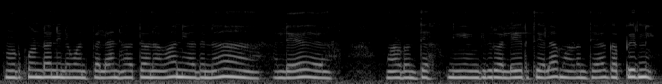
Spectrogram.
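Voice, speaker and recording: A woman's voice: sits high, monotone, mellow, lightly acted. A woman with a North Karnataka accent voicing a chatty, bossy village woman in a cartoon comedy. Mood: bossy reassuring. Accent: North Karnataka Kannada. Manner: brisk, bossy, reassuring. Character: chatty village woman consoling her friend.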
